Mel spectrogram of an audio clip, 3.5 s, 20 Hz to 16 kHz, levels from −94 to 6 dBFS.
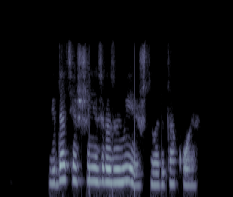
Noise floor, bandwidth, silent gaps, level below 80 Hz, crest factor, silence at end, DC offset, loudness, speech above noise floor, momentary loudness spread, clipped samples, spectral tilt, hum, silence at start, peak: under -90 dBFS; 8 kHz; none; -78 dBFS; 18 dB; 0.55 s; under 0.1%; -37 LUFS; over 54 dB; 11 LU; under 0.1%; -5 dB/octave; none; 0.75 s; -20 dBFS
